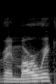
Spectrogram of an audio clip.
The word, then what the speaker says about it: van Marwijk: Dutch manager in before we get to Bert van Marwijk am I am i pronouncing that correctly yeah that's so is it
